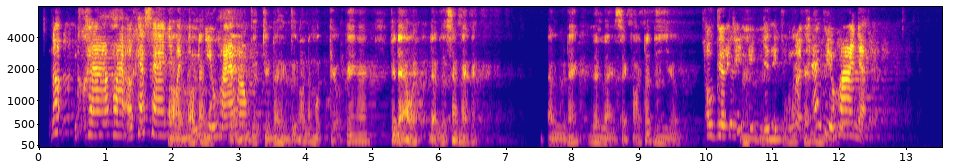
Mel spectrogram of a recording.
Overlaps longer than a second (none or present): present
